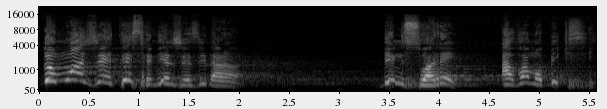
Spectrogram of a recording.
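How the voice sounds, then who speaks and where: A high-pitched male preacher, telling stories from the pulpit and drawing replies from the congregation. His voice rings through a large church hall with a long reverb tail. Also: big pitch swings, a little slow, bright, forceful tone. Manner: storytelling preacher, asks the congregation for responses. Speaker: pastor. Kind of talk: sermon.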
